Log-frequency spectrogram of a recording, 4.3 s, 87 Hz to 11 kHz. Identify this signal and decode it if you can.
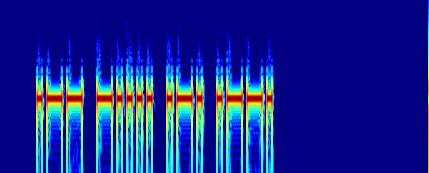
Morse code, heard as a keyed tone, about 25 wpm, 700 Hz. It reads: W6RP
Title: Speed Racing - USA 1x2 Call Signs 20wpm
